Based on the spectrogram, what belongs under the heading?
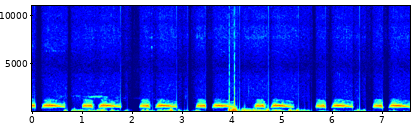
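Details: Spotted dove in Cà Mau, Vietnam, cooing in the sắm thổ style: paired and single hollow coos repeated steadily, about one per second, over a rumbling low undertone and a single sharp tap.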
